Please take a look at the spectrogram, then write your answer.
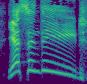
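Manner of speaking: high-pitched, hammed-up assent; eager agreement. Prisoner eagerly agrees, acted.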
